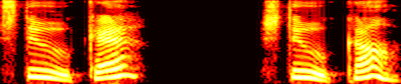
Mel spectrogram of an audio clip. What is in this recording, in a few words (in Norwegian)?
"stukæ", hemsedalsmaalet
